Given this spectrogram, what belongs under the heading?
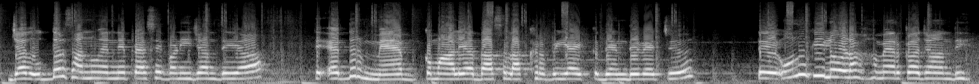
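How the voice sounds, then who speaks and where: A woman's voice: fairly even intonation, moderate pace, fairly bright tone, faint music behind. A woman playing a scheming sister. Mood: gloating. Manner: tearful pleading, then low sly muttering. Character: scheming woman feigning tears, then gloating. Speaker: sister on the phone. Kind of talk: Punjabi web-drama acting.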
